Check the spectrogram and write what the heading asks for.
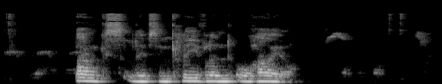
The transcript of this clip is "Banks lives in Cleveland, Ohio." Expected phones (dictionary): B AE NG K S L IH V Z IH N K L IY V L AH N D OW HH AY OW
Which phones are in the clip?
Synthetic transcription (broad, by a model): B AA NG K S L IH V Z IH N K L IY V L AH N D OW HH AY OW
